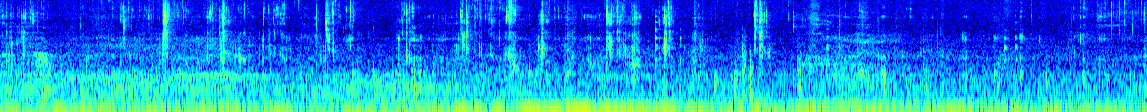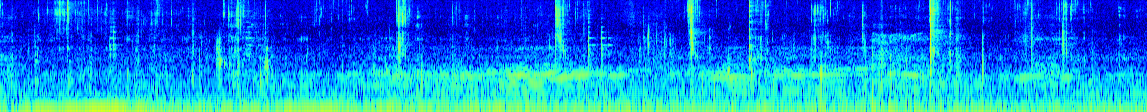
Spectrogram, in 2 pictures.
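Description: Close-up chewing and biting of food, with many sharp crunchy clicks: eating lumpiang togue, a bean-sprout spring roll. A steady low hum runs under it.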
